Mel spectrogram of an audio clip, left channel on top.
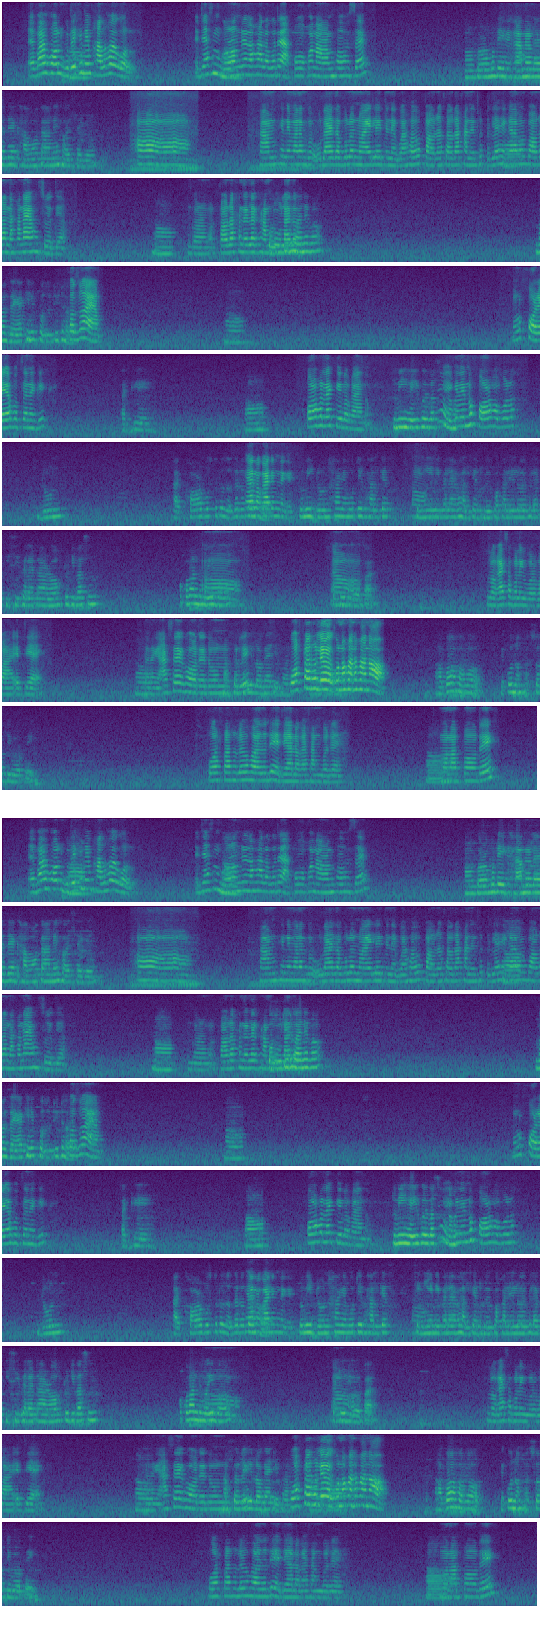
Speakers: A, on the left (about 45°); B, on the right (about 35°).
A: এবাৰ হ'ল গোটেইখিনি
B: অ
A: ভাল হৈ গ'ল। এতিয়াচোন গৰম
B: অ
A: দিন অহাৰ লগতে আকৌ অকণ আৰম্ভ হৈছে।
B: গৰমতে
A: সেইকাৰণে
B: এই ঘাম ওলাই যে ঘামৰ কাৰণে হয় চাগে।
A: অ অ ঘামখিনি মানে ওলাই যাব নোৱাৰিলে তেনেুৱা হয় পউদাৰ চাউদাৰ সানি থো সেইকাৰণে
B: অ
A: মই পাউনাাৰ নাসানাই আহোছোঁ এতিয়া।
B: অ
A: গৰমত পাউদাৰ খান্দিলে ঘামটো
B: খজুতি
A: ওলাই
B: ধৰেনে
A: যাব।
B: বাৰু তোমাৰ জেগা খিনি খজুতি‌ ধৰে
A: খজুৱাই
B: অ। <inaudible>
A: বোলো খৰে হৈছে নেকি?
B: তাকেই অ
A: খৰ হ'লে কি লগাই নো এ
B: তুমি হেৰি কৰিবাচোন
A: সেইখিনিনো খৰ হবলে
B: দ্ৰণ খৰ বস্তুতটো য'তে ত'তে
A: সেয়া লগাই
B: হয়
A: দিম নেকি
B: তুমি দ্ৰুন শাক এমুঠি ভালকে
A: অঁ
B: চিঙি আনি পেলাই ভালকে ধুই পখালি লৈ পেলাই পিচি পেলাই তাৰ ৰসটো দিবাচোন। অকমান ধৰিব
A: অঁ
B: সেইটোও
A: অঁ
B: দিব
A: অঁ
B: পাৰা। <inaudible>
A: লগাই চাব লাগিব ৰ'বা এতিয়াই।
B: অ
A: তেনেকৈ আছে ঘৰতে দৌন
B: আছে
A: পুলি
B: যদি লগাই দিবা
A: পুৰঠপাত
B: অ
A: হ'লেও একো
B: অ।
A: নহয় নহয় ন
B: হব হ'ব একো নহয় চব দিব পাৰি।
A: বচ পাত হ'লেও হয় যদি এতিয়া লগাই চাম দে।
B: অঁ
A: মনত‌ পৰোতেই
